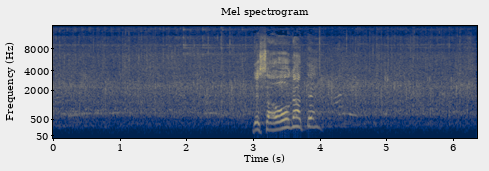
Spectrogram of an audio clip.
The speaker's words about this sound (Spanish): Si le va a dar un aplauso, dáselo.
